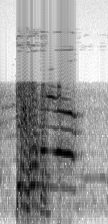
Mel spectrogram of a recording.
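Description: A man's voice, the lecturer's, giving one drawn-out, high intoned phrase of about a second that bends and falls slightly in pitch, between two short pauses.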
